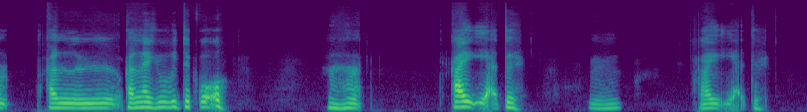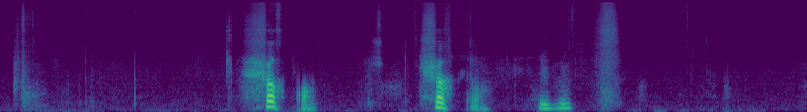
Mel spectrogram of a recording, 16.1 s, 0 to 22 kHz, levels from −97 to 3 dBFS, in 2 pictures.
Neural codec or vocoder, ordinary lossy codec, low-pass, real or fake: codec, 44.1 kHz, 2.6 kbps, DAC; none; 19.8 kHz; fake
